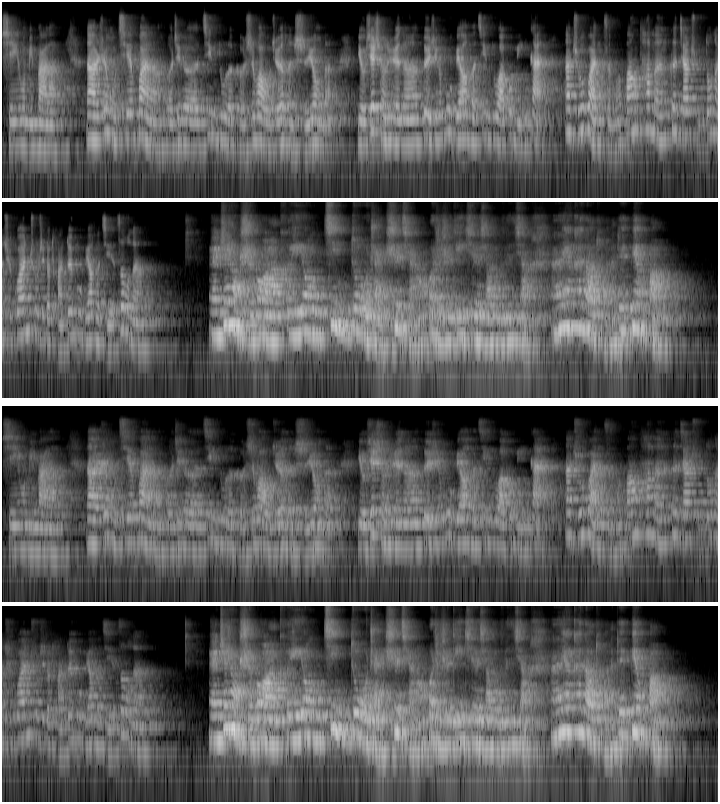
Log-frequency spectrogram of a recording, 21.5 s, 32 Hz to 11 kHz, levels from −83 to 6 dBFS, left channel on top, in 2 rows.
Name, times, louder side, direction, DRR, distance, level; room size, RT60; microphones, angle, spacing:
voice 1, 0.0-12.9, left 4 dB, 80° left, 6 dB, 0.4 m, -27 dB
voice 2, 13.8-20.6, right 1 dB, 60° right, -2 dB, 0.7 m, -23 dB
3.7 x 2.6 x 2.9 m, 1.4 s
head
